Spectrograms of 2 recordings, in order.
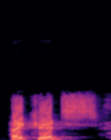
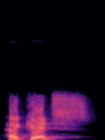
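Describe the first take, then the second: First: Higher, louder cheery shout across the water; hearty hail to the boat; friendly call. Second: Much higher and louder hail, even brighter; big cheerful hail from the beach; friendly call. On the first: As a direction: call out like greeting old friends from shore. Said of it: "Jesus says". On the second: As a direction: shout it across the water with a grin. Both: Retold or imitated.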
